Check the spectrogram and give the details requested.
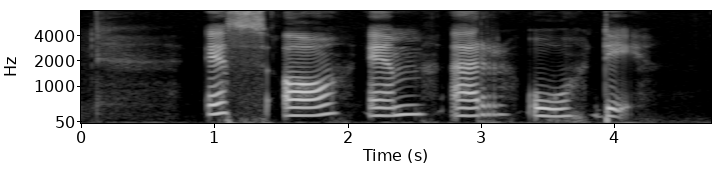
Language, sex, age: Swedish, female, 31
